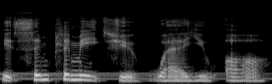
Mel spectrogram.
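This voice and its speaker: A sound healing guide giving scripted meditative narration in a measured, soothing manner. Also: medium pitch, steady tone, creaky, dark tone, a little hiss or hum.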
